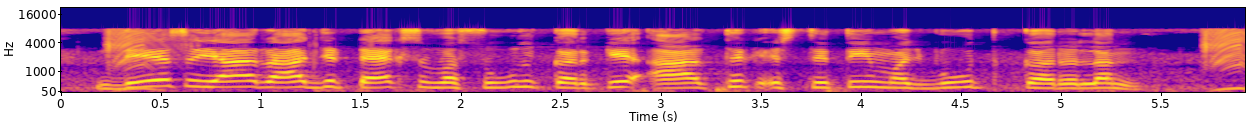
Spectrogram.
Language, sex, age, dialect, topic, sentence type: Bhojpuri, male, 18-24, Western, banking, statement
